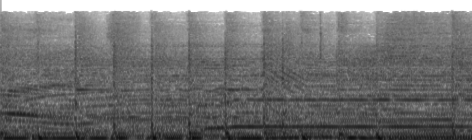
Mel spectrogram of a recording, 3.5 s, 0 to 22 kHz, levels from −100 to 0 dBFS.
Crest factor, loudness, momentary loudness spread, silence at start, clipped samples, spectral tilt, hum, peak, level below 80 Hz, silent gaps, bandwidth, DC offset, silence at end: 10 dB; -13 LUFS; 2 LU; 0 s; under 0.1%; -5 dB/octave; none; 0 dBFS; -16 dBFS; none; 16 kHz; under 0.1%; 0 s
